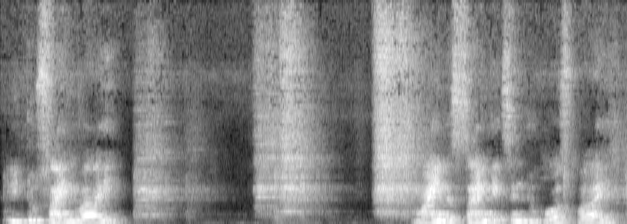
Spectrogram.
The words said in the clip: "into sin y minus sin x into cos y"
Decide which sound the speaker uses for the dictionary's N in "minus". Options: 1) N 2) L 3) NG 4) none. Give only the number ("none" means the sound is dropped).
1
